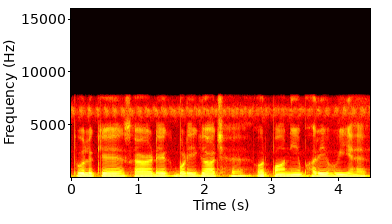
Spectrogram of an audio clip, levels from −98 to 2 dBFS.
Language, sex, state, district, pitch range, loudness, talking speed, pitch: Hindi, male, Bihar, Jamui, 135-140 Hz, -14 LUFS, 160 wpm, 135 Hz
